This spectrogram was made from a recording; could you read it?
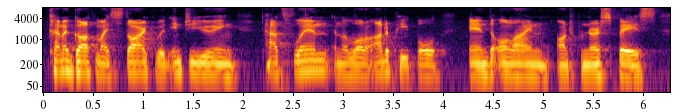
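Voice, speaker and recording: A man's voice: fairly low pitch, flat delivery, moderate pace, bright, forceful tone. A man in his thirties from Sweden, a guest on a video call interview, talking casually with lots of fillers and restarts. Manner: chatty, many fillers and restarts, laughs often.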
